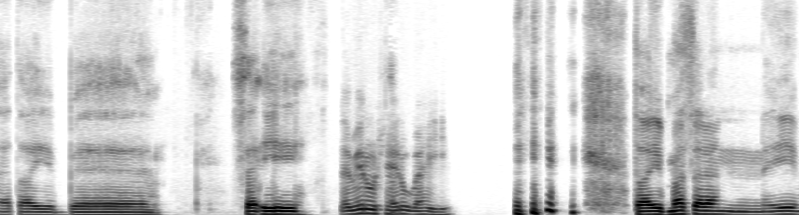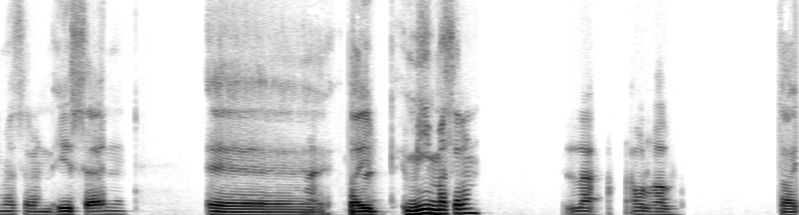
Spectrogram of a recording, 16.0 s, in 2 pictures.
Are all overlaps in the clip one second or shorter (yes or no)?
yes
